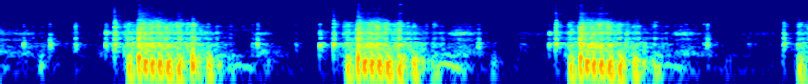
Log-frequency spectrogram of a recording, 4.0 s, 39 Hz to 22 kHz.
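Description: Vintage Stihl 045 AV two-stroke chainsaw being pull-started: three hard pulls on the recoil starter about a second apart, each turning the engine over in a short burst without it starting and running.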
